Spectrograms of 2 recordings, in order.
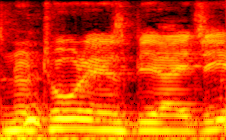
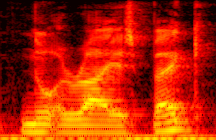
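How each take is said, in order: First: The last part is spelled out as letters. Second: The last part is said as one word. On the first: The speaker calls it right. "you silly bastard, it's it's Notorious B I G" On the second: The speaker calls it wrong. "I like to like mispronounce things"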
